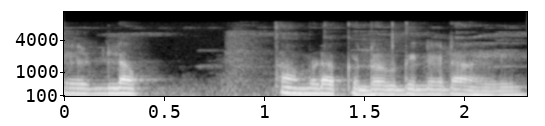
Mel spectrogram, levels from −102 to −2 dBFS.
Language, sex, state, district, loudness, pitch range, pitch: Marathi, male, Maharashtra, Pune, -15 LUFS, 130-155 Hz, 140 Hz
